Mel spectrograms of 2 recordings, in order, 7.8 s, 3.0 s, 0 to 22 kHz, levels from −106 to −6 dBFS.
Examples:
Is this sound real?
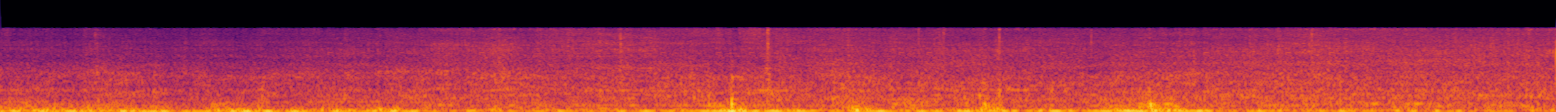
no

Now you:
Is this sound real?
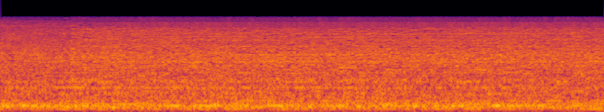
yes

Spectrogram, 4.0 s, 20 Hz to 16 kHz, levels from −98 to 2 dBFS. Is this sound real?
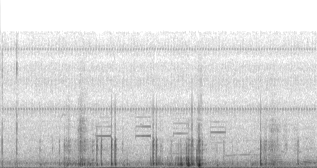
yes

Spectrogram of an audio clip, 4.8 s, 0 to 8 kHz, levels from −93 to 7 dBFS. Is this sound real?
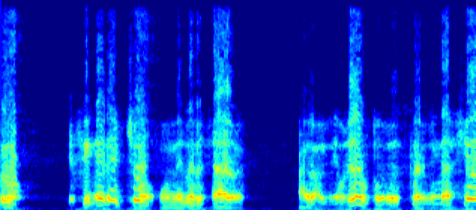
no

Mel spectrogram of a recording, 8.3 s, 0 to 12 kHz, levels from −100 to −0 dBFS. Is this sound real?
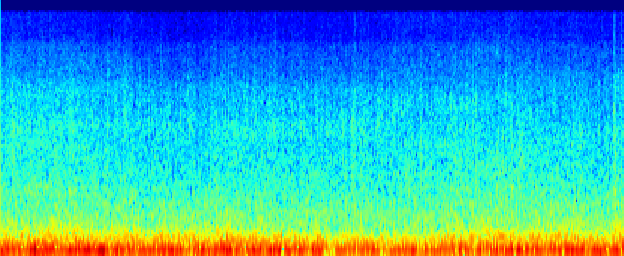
yes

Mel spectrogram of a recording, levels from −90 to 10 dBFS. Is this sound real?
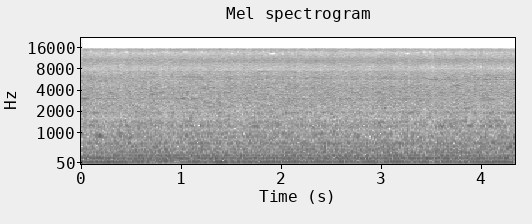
yes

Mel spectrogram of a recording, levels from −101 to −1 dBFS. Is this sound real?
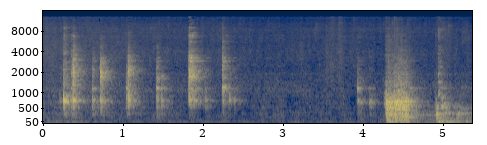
yes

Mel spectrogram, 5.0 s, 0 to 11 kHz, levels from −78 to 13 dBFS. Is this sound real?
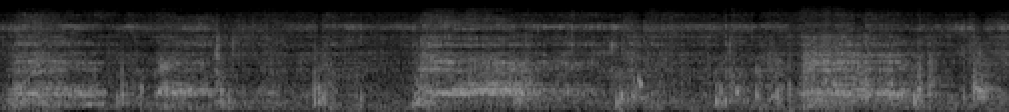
no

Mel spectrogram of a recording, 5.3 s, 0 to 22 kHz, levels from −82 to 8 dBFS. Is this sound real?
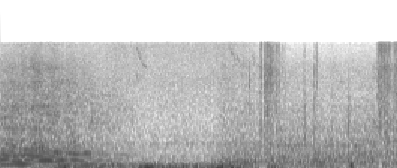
yes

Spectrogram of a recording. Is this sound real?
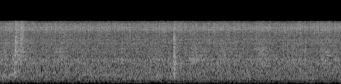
yes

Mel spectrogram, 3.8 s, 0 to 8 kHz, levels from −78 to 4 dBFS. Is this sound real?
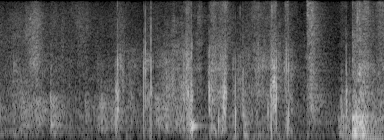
yes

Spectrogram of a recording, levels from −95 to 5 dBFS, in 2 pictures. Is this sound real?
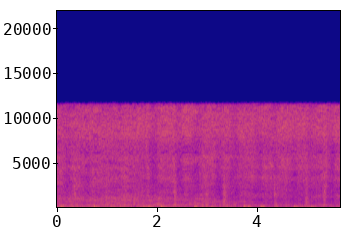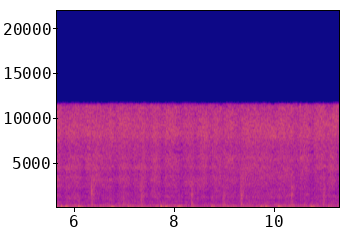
no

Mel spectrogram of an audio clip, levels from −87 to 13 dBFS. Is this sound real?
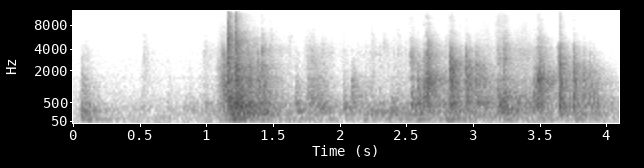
yes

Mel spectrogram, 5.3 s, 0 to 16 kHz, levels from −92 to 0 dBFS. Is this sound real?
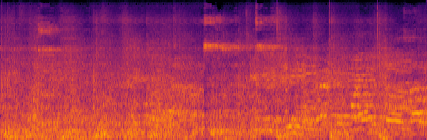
no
